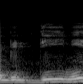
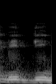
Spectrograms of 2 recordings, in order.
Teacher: یہ زیر وقف کی وجہ سے سائلنٹ کر دیں گے، بالدینی سے بالدین بن جائے گا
